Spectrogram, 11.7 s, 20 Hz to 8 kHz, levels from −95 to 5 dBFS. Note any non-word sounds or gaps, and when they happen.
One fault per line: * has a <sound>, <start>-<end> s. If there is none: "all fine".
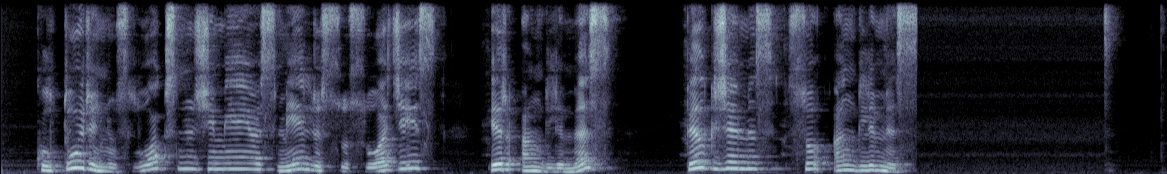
all fine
